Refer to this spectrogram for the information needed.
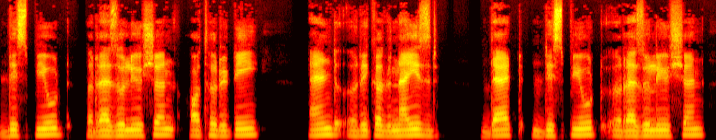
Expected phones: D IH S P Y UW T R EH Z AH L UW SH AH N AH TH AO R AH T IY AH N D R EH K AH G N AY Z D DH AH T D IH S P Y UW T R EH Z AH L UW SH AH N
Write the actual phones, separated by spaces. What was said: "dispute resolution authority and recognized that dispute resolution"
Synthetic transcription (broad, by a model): D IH S P Y UW T R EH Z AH L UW SH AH N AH T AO R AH T IY AH N D R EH K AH G N AY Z D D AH T D IH S P Y UW T R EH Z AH L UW SH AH N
